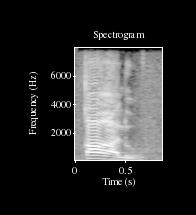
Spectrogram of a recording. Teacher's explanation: Kalau qaf itu di pangkal lidah paling pangkal sekali.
